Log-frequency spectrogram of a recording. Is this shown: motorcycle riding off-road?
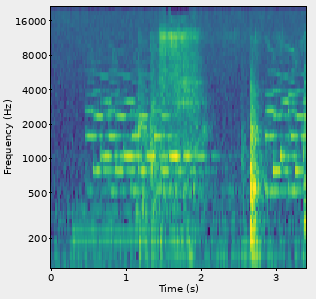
no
